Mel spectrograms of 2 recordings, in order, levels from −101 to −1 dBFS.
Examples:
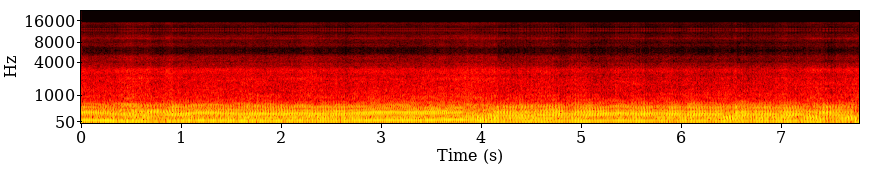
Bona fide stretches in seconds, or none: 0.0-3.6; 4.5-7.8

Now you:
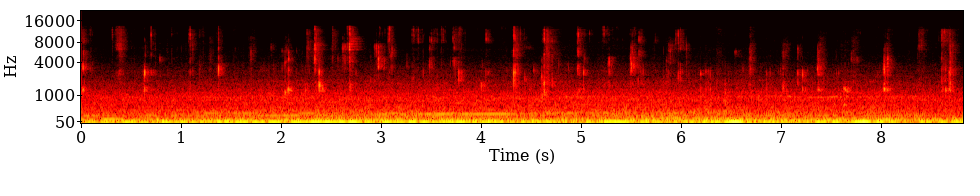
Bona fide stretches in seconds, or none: 0.0-0.5; 1.0-4.7; 6.8-8.8

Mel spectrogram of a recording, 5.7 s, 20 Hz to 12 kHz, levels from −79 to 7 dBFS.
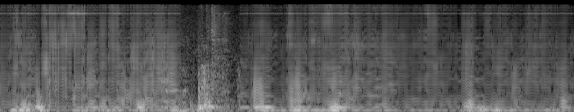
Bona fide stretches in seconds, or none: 1.8-2.4

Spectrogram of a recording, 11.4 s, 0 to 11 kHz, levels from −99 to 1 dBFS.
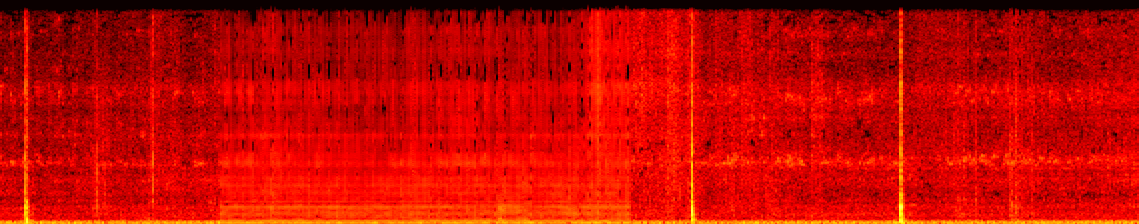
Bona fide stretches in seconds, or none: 0.0-2.2; 6.3-11.4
